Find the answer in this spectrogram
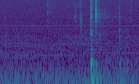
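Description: Quiet room tone with a low steady hum, broken by a single sharp click about one and a half seconds in.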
